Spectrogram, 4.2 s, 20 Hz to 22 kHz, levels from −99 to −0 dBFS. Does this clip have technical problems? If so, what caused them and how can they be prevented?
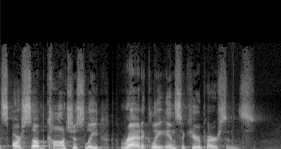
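Yes. The speech briefly hangs with a faint buzz or dip at 0.56–0.60 s, 1.62–1.69 s and 1.69–1.75 s. These are short stalls from a late packet: the jitter buffer ran dry, and the last sound was stretched by 17, 54 and 39 ms until the data arrived, with nothing lost. A deeper or adaptive jitter buffer on a steadier network would prevent this.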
